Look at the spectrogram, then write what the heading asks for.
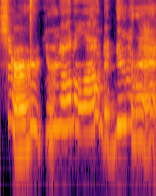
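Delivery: put-on very high, loud, squeaky teenager voice. Suggesting how a man they met talked, squeaky teen voice. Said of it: "more like the squeaky voiced teen".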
